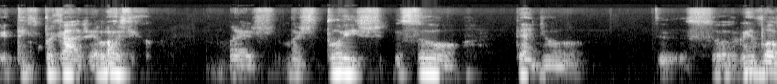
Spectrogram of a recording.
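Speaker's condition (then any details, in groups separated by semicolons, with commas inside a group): Machado-Joseph disease (sca3)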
